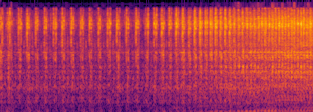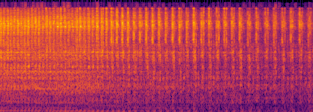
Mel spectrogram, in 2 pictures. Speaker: This is called cam chain or timing chain noise. It comes from the clutch side of the engine.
